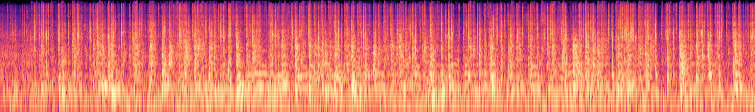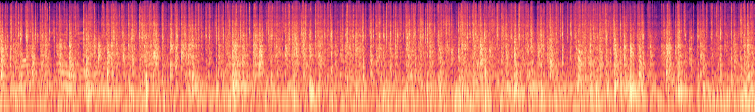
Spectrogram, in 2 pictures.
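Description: Heavy summer rain pours onto a road and vehicle in a steady, dense roar that stays loud and continuous throughout, with no talking.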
